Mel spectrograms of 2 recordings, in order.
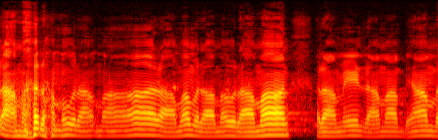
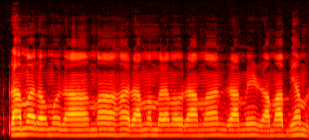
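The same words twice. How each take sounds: First: It is recited slowly and calmly, word by word. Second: It is rattled off quickly in one breath. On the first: The speaker calls it right. "ऐसे धीरे धीरे बोलो" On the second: The speaker calls it wrong. "एक एक एक सांस में बोलना है"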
